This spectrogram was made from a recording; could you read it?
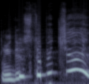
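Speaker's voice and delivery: voice cracking, crackling, very high-pitched. You confront someone who then remarks on how you sound, your voice crackling, high-pitched. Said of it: "Voice all crackling, going high pitch".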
